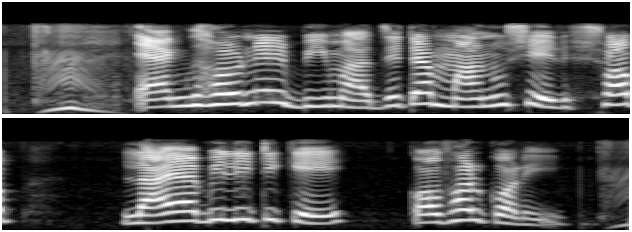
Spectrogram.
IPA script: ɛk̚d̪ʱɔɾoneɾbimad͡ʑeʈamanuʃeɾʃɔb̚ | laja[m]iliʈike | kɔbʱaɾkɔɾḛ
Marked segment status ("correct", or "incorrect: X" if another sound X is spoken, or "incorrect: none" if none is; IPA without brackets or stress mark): incorrect: b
